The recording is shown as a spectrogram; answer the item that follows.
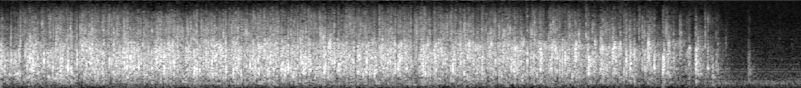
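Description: Audience applauding, steady and dense, dying away quickly about seven seconds in.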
